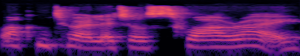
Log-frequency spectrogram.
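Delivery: put-on British accent. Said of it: "She's, uh, British, so she's got an accent".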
